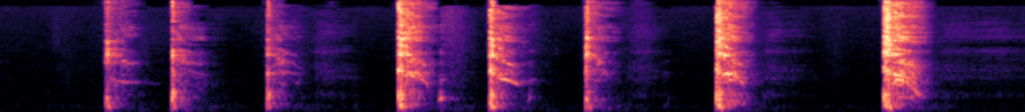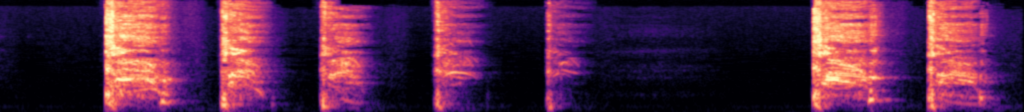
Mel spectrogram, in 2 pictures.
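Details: Dry, wheezy allergy cough: about sixteen short, sharp, dry coughs in clusters with pauses between them.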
